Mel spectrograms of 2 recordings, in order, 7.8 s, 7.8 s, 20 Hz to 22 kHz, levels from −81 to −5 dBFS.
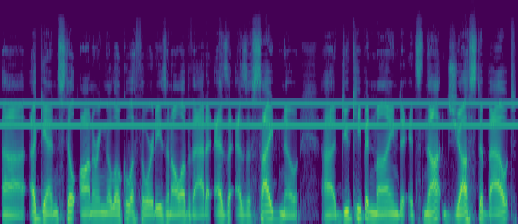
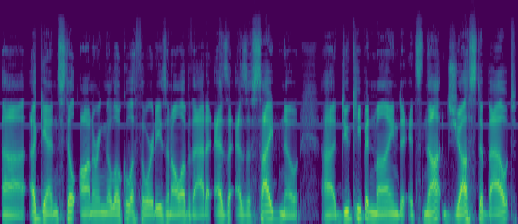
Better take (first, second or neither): second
